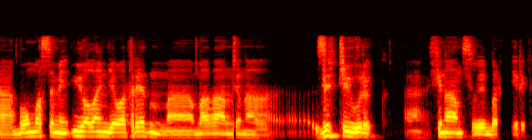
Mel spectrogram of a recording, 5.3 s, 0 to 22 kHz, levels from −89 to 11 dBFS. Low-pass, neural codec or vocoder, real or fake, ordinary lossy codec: none; none; real; none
